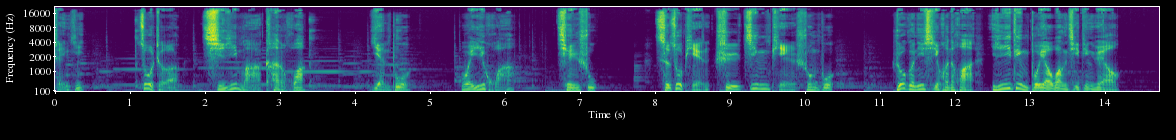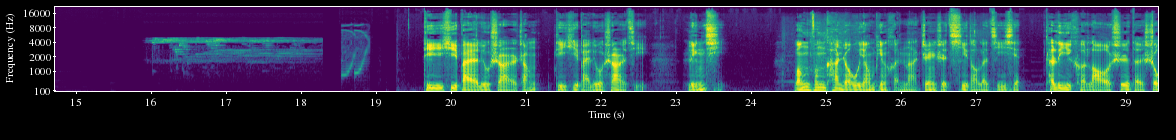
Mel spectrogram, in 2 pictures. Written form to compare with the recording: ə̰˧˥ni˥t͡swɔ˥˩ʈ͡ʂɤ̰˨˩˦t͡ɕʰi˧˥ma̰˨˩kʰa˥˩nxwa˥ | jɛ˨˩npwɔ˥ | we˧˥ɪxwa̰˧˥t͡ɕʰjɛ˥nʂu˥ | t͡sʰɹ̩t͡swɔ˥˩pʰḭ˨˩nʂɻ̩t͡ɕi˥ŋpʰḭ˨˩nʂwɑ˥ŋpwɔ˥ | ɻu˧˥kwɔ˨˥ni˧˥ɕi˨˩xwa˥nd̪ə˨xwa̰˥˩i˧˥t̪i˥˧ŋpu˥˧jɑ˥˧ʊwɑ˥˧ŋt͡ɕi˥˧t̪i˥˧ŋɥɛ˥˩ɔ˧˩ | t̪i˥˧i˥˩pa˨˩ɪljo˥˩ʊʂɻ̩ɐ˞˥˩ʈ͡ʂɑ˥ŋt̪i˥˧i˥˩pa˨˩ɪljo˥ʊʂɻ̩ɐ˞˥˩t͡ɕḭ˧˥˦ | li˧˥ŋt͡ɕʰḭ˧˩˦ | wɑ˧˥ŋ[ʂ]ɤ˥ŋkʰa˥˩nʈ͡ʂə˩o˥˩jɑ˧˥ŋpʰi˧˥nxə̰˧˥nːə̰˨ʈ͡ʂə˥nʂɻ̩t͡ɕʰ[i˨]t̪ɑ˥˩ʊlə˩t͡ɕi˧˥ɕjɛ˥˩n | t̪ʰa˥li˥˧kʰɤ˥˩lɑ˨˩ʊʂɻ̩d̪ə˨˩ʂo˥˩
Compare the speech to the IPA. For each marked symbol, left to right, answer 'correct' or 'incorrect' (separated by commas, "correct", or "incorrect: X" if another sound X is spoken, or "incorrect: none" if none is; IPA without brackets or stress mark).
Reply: incorrect: f, incorrect: i˥˧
